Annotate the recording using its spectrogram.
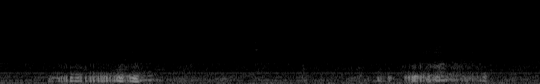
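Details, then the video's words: Snoring from a ten-year-old male Dachshund, a rescued senior dog, asleep in a small room; two rough, rumbling snores about three seconds apart with soft breaths between. "SNORING DOG"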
